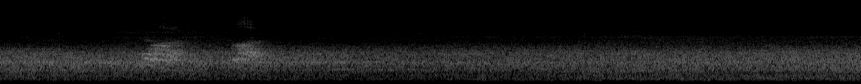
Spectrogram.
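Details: Two rasping caws in quick succession from a carrion crow on a power line, bowing while calling, 18 July 2023, followed by several seconds of steady ambient noise.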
